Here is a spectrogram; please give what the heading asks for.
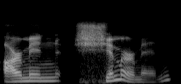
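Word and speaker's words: Armin Shimerman: 100 and rounding out our guest cast is armin shimmerman oh yeah am i pronouncing that right you are indeed sir okay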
